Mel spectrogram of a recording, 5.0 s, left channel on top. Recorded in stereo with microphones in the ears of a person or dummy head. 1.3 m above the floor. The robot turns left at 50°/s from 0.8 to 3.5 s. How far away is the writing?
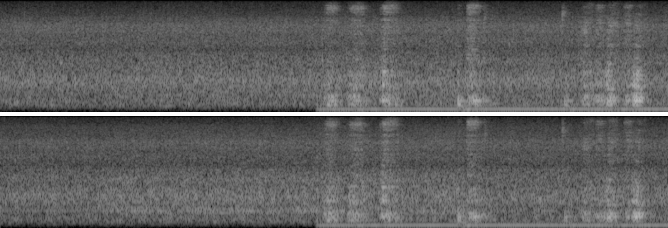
About 0.6 m.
